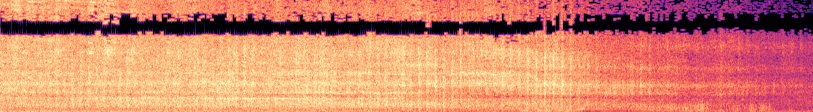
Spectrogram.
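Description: Amtrak passenger train's coaches rolling past with a rumble and rail clatter, which fades away as the last car goes by about seven seconds in.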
